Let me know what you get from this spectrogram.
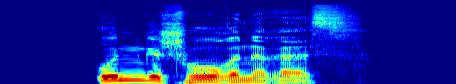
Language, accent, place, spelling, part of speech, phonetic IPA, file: German, Germany, Berlin, ungeschoreneres, adjective, [ˈʊnɡəˌʃoːʁənəʁəs], De-ungeschoreneres.ogg
- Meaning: strong/mixed nominative/accusative neuter singular comparative degree of ungeschoren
